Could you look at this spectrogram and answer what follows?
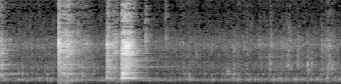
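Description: Octopus curry in a covered pot on a high gas flame, a steady low bubbling with a couple of sharp metallic clanks of the lid and utensils near the middle, no talking.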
